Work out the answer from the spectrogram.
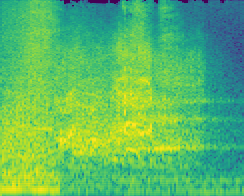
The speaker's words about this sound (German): Das autonome KI-gesteuerte Fahrzeug kommt direkt vor ihr zum Stehen.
